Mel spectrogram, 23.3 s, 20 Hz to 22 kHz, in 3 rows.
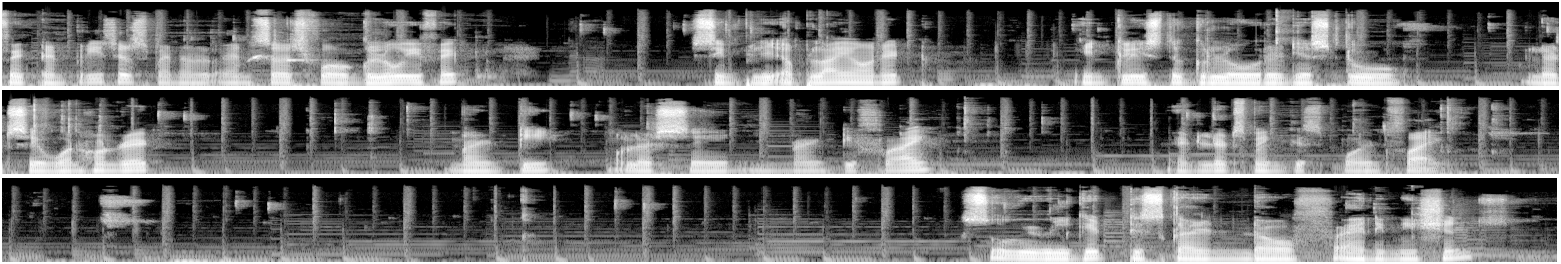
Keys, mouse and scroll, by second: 0.4-1.8 typing, 2.8 click, 9.8 Return, 10.6 click, 12.6 Return, 13.7 click, 15.0 Return, 16.7 click.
